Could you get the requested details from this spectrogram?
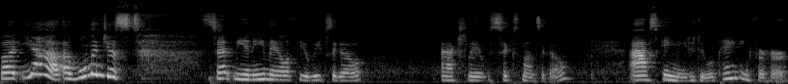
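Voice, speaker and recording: A woman with a fairly high voice talks at a fairly quick pace with lively intonation, big swings in loudness and long, frequent pauses. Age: 60s. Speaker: amateur painter. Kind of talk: video application, casual monologue. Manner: halting.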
